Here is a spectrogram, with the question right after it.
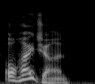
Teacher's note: Rising intonation shows she's pleased he called.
